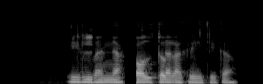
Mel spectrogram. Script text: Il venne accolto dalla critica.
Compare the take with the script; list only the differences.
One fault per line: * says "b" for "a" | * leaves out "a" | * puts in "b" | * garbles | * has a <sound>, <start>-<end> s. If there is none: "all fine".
* has a dropout, 1.2-1.4 s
